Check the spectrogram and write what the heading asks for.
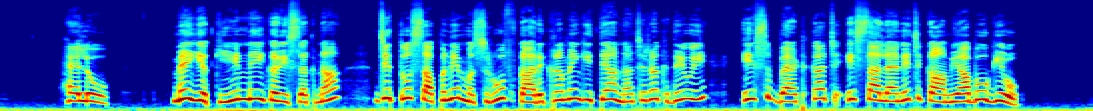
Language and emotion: Dogri, surprised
